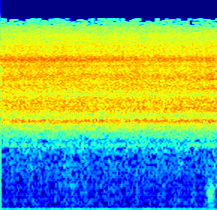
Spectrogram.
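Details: Cicadas of several species, hidden up in the trees at Anstead, Queensland, Australia, fill the air with an even, intense high buzz, a sustained hiss-like drone with a faint steady whine inside it, and a soft low knock near the end.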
